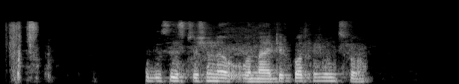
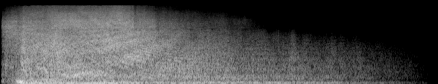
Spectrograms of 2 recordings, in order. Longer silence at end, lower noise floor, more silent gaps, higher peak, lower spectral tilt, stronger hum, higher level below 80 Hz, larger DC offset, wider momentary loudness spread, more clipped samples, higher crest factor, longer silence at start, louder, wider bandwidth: about the same, 0.9 s vs 0.8 s; first, -78 dBFS vs -52 dBFS; neither; about the same, -2 dBFS vs 0 dBFS; first, -5.5 dB/octave vs -2.5 dB/octave; neither; second, -58 dBFS vs -24 dBFS; neither; second, 10 LU vs 20 LU; neither; about the same, 16 dB vs 16 dB; about the same, 0.1 s vs 0 s; second, -17 LUFS vs -12 LUFS; second, 8.2 kHz vs 17 kHz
